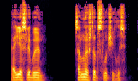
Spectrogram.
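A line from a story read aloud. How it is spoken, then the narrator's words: Plain. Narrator (Russian): спросил я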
